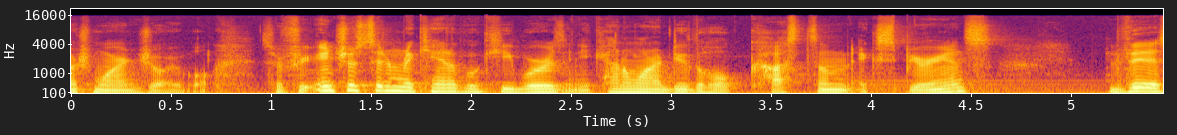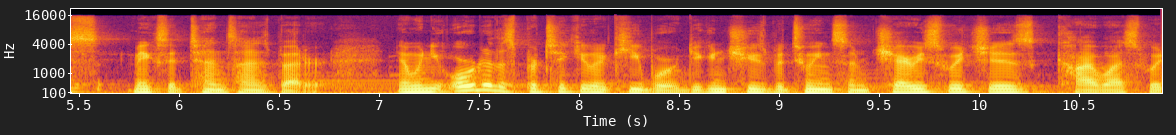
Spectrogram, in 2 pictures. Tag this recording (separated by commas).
typing on typewriter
